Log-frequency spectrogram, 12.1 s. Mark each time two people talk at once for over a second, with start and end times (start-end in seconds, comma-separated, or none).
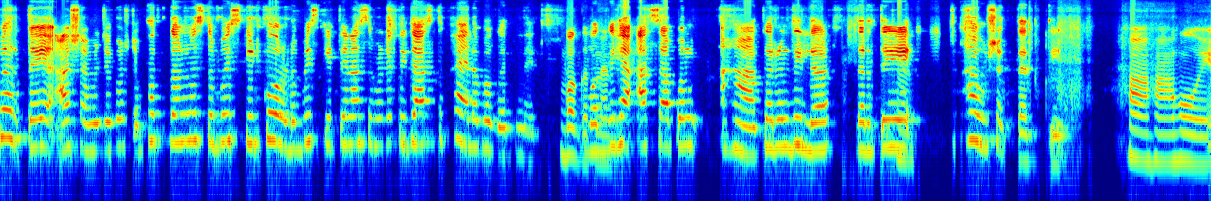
none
